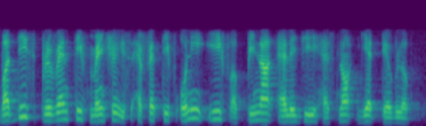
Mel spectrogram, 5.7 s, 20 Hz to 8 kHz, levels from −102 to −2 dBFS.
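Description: Telephone-band speech carried by G.711 coding with nothing technically wrong, its content confined to roughly 250 Hz to 3.4 kHz with nothing above 3.7 kHz, as expected of a 64 kbps A-law line.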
